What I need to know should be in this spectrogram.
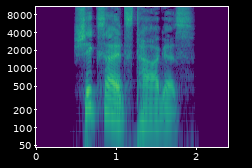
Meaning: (noun) genitive singular of Schicksalstag
- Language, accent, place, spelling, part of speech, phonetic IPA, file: German, Germany, Berlin, Schicksalstages, noun, [ˈʃɪkzaːlsˌtaːɡəs], De-Schicksalstages.ogg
